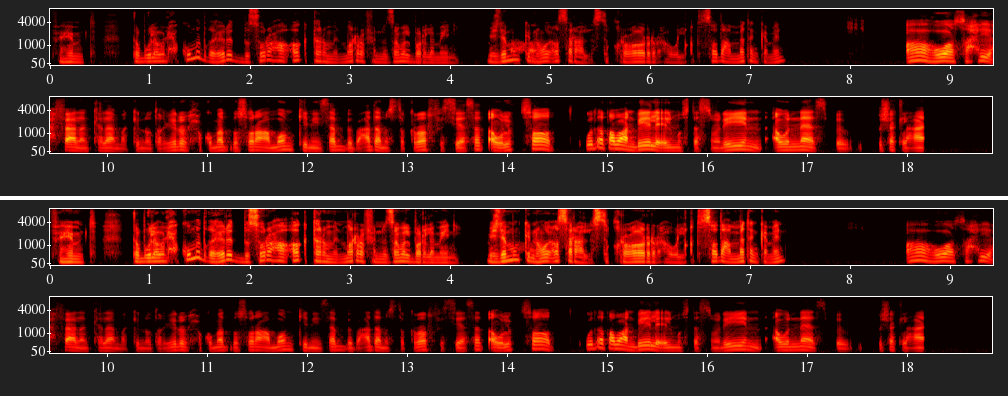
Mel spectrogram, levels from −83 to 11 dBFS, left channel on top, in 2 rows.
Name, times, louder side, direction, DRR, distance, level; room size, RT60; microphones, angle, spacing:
voice 1, 0.0-4.1 4.4-7.3, right 12 dB, 85° right, 0.4 m, -32 dB
voice 2, 8.6-14.5 14.8-17.4 17.7-18.2, left 6 dB, 50° left, 0.6 m, -33 dB
head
